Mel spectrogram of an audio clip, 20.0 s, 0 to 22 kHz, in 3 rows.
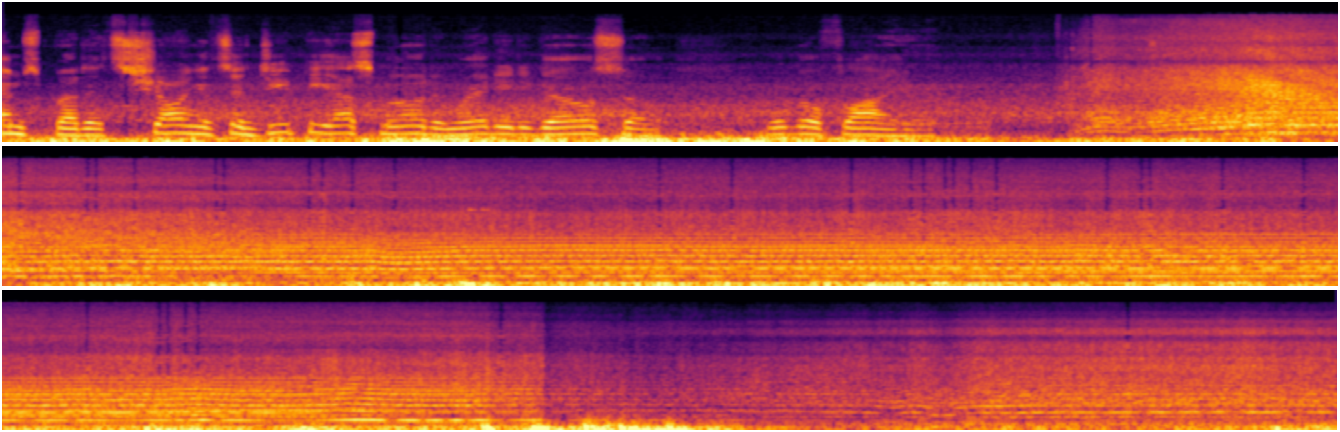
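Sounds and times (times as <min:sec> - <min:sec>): drone propellers whining: 0:05.3 - 0:20.0.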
